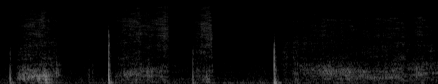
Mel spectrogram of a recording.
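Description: A hand scratches chalk along the lower part of a drawing on a wood-framed chalkboard, making rasping strokes. Bursts of broadband scraping are broken by four sharp taps of the chalk against the board, and a faint low hum sits underneath throughout.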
